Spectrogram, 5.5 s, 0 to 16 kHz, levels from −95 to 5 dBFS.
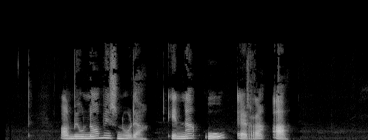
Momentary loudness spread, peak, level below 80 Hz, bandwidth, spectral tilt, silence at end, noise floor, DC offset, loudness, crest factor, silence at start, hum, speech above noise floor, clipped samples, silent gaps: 7 LU; -2 dBFS; -76 dBFS; 11 kHz; -5.5 dB/octave; 1.2 s; -72 dBFS; under 0.1%; -24 LUFS; 24 dB; 0.9 s; none; 48 dB; under 0.1%; none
